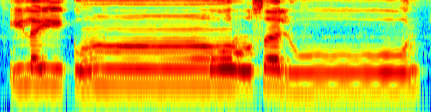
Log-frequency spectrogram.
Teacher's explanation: میم ساکن کے بعد میم ادغام شفوی کا قاعدہ ہوگا، غنّے کے ساتھ ملا کر پڑھیں گے.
